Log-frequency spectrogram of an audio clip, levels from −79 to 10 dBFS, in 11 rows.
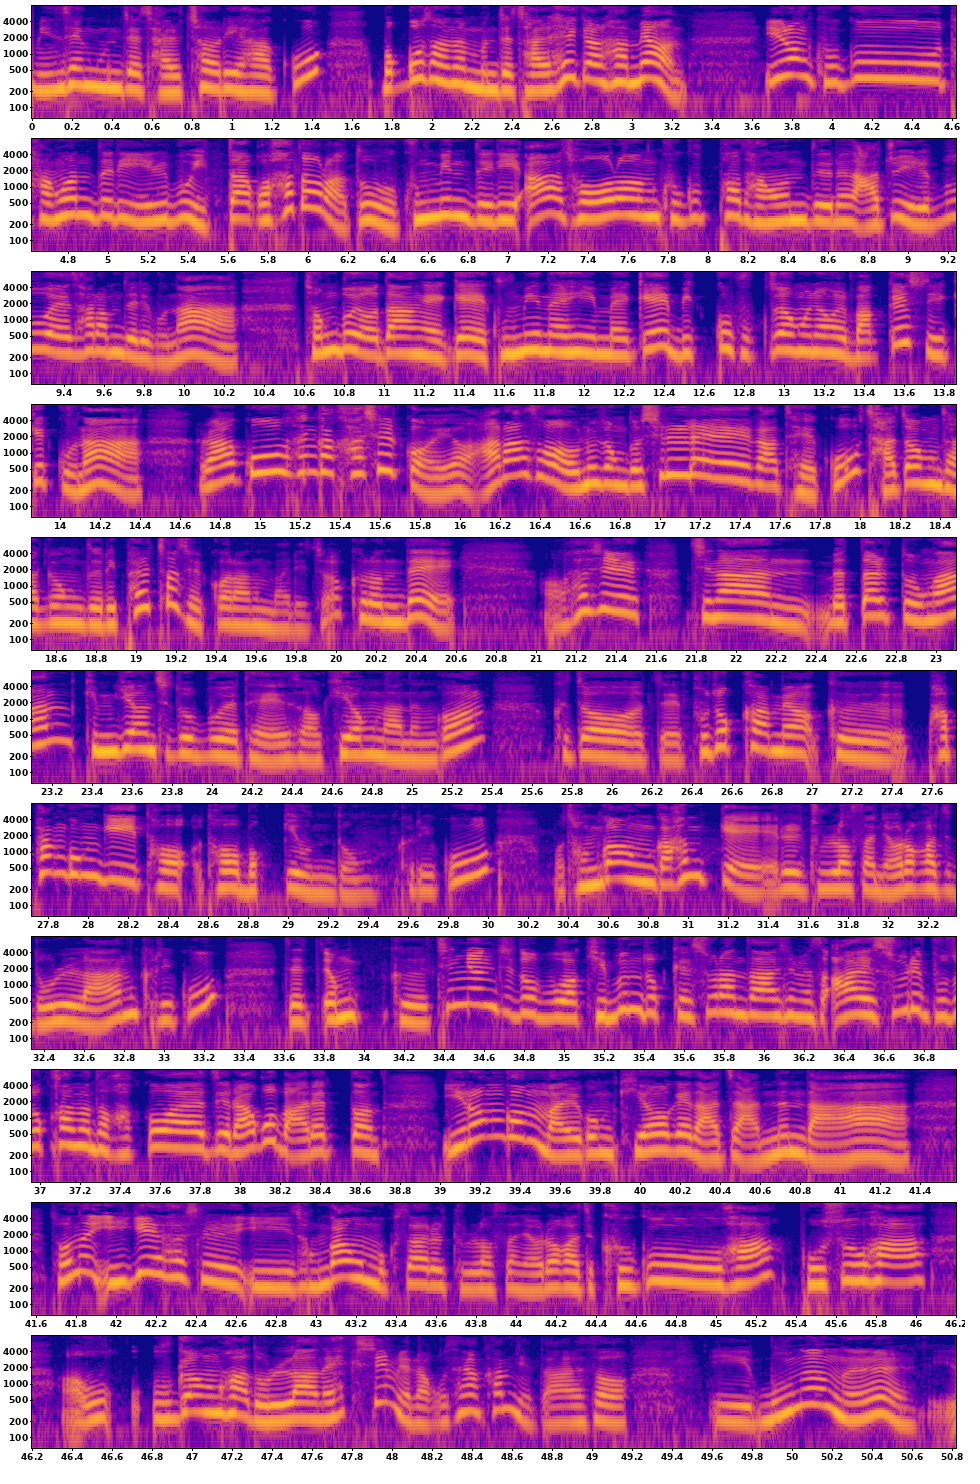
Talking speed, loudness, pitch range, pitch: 350 characters per minute, -13 LUFS, 215-295 Hz, 250 Hz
